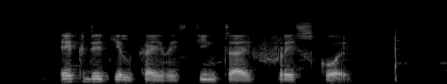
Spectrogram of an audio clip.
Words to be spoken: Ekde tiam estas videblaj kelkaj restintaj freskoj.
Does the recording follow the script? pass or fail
fail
